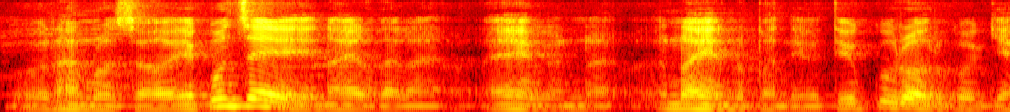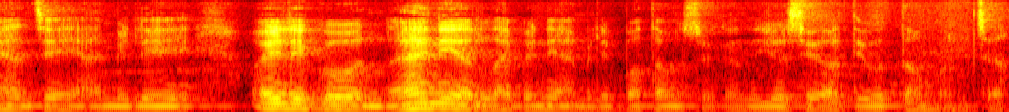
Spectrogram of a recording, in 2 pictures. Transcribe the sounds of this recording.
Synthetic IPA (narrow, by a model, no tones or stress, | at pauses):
ramrot͡sʰʌekunt͡sʌĩnʌjerd̪a | e | nʌjernupʌneɦot̪jokuɾaɦʌɾukoɡjant͡saĩɦa̰mile | ʌilekonʌniʌɾulajpʌniɦamilebʌt̪awnʌsukejot͡sʌjʌt̪iut̪ːʌmɦṵnt͡sʰʌ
